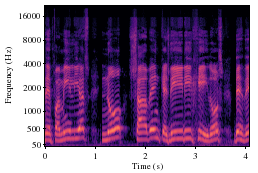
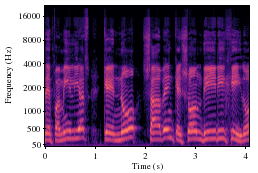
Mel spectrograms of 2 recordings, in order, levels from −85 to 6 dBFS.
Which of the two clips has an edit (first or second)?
first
